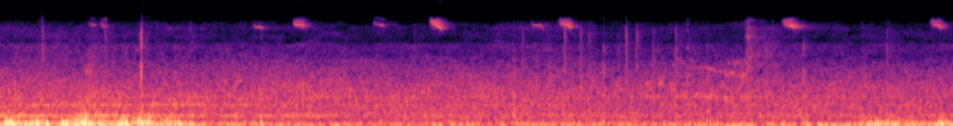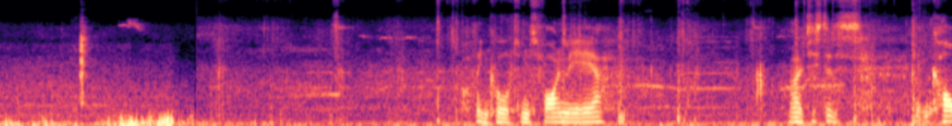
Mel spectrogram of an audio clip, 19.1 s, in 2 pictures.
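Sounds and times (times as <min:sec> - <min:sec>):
microphone rumble: 0:00.0 - 0:02.6
small bird chirping: 0:02.5 - 0:04.6, 0:05.2 - 0:05.9, 0:12.5 - 0:14.1.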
